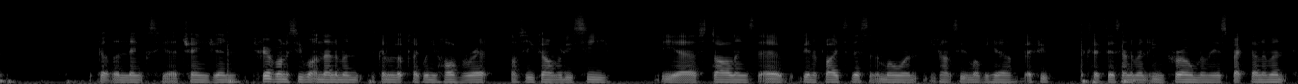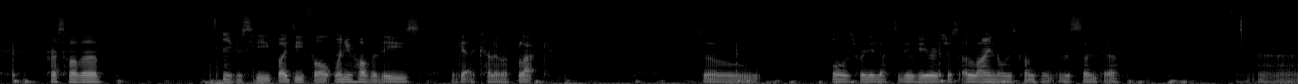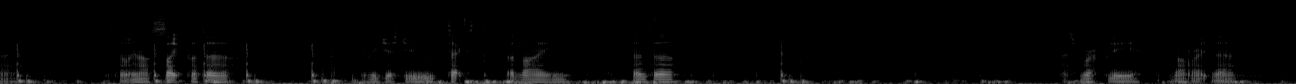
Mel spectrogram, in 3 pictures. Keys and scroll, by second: 23.1 super+Tab, 24.7 super+w, 32.5 super+;, 32.7 super+Tab, 33.2 super+r, 34.3 super+Tab.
